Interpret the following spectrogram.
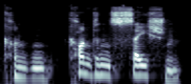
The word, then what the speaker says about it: condensation: spelling a little bit condensation condensation so you need to add an a instead of the e so notice this the shift in stress from condense to condensation our next word is conduct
